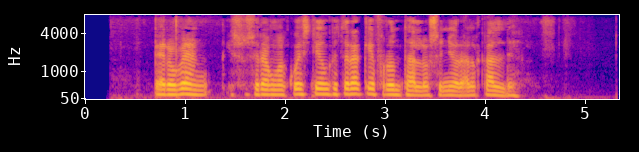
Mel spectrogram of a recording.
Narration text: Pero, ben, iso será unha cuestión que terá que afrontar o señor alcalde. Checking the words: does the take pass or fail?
pass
